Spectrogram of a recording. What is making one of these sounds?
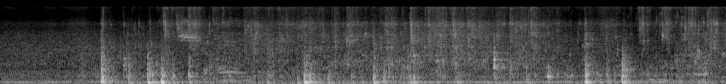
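A plastic board knocks against a metal sink.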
